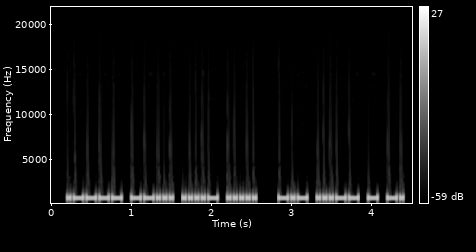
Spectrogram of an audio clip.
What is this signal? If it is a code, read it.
Morse code, heard as a keyed tone, about 30 wpm, 700 Hz. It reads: 1745 K3TN
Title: Worked All Europe DX Contest - QTC Exchange - 30wpm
